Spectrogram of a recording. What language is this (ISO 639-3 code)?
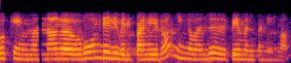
tam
